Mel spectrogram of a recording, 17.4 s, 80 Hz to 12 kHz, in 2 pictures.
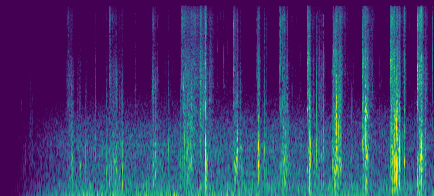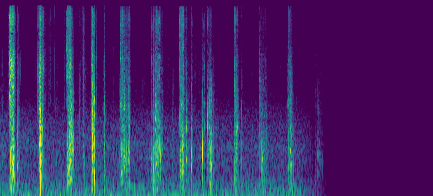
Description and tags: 22 hn footstepsSnowHHConcrete2
High Heeled shoe footsteps on heavy packed snow over concrete walkway.
footsteps, snow, high-heeled-shoe, concrete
